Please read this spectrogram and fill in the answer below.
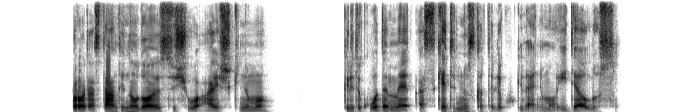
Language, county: Lithuanian, Vilnius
